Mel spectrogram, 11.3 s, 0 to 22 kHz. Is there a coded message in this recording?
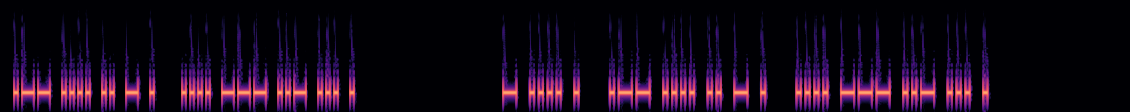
Yes: Morse code from 0.1 to 9.9 s, heard as a keyed tone, about 28 wpm, 700 Hz. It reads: WHITE HOUSE THE WHITE HOUSE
